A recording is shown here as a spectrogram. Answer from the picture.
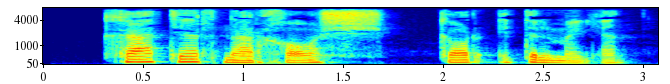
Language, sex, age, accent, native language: Uzbek, male, 18-24, Farg'ona, Uzbek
